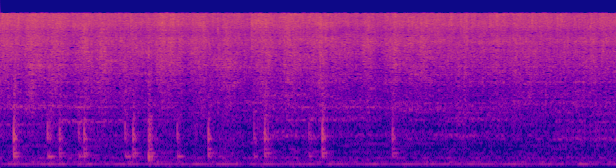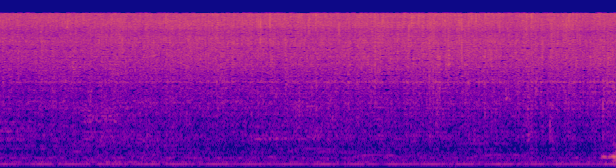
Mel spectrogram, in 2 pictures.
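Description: Paneer and potato pieces cooking in a nonstick frying pan, stirred with a silicone spatula for the first few seconds with soft scraping clicks, then left to sizzle gently and steadily.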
